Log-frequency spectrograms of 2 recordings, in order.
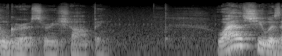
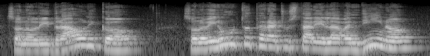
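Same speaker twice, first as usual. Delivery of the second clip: higher, louder workman's voice; plumber at the door; 7 semitones higher, 7 dB louder than usual. A narrator's reading. Plumber answering the parrot, raised voice. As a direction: announce yourself at the door. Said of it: "E l'idraulico rispose".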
